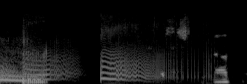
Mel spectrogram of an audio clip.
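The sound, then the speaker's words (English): A voice makes a few loud, buzzing fart noises in quick succession, with wavering pitch and short pauses between them. “Fart, fart, fart, fart.”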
